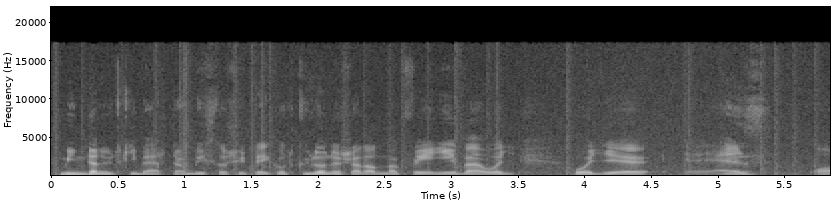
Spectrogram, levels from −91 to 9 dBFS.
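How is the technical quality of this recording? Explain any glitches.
No technical faults turn up anywhere in this speech recording, and the only thing under the talker is the room noise picked up by the microphone itself, sitting about 16 dB below the speech.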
